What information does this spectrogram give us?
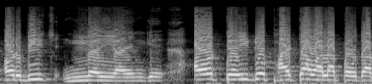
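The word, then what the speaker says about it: Pteridophyta: ब्रायोफाइटा ही है और टेरिडोफाइटा टेरिडोफाइटा में पी साइलेंट रहता है तो क्रिप्टो गेम को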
